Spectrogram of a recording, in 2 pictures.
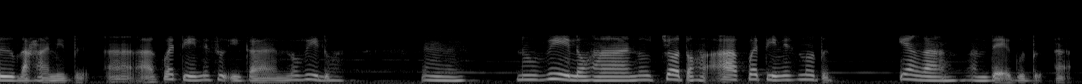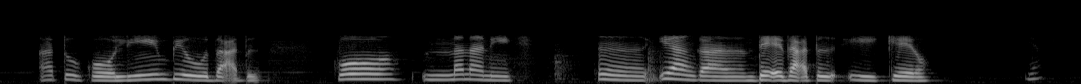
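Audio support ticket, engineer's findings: No faults found in recording.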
